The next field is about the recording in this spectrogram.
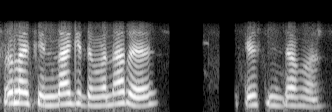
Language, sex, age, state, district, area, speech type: Bodo, female, 30-45, Assam, Udalguri, rural, conversation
